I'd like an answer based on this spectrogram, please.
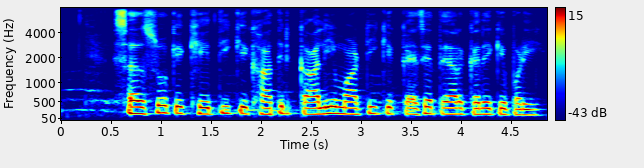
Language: Bhojpuri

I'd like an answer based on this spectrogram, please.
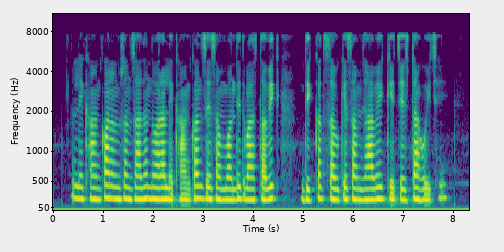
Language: Magahi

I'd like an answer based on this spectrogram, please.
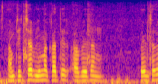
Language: Bhojpuri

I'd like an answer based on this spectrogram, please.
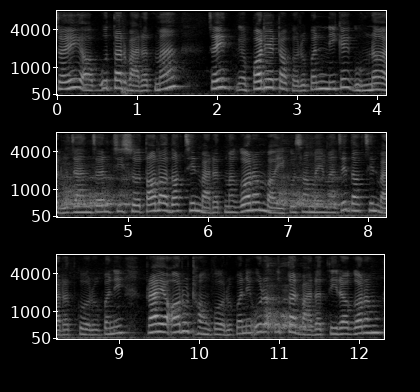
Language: Nepali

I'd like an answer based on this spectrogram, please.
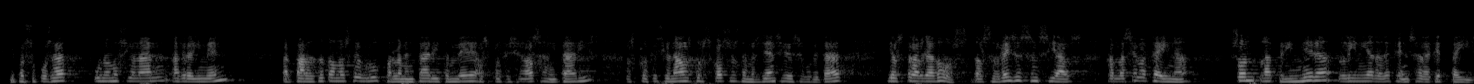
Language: Catalan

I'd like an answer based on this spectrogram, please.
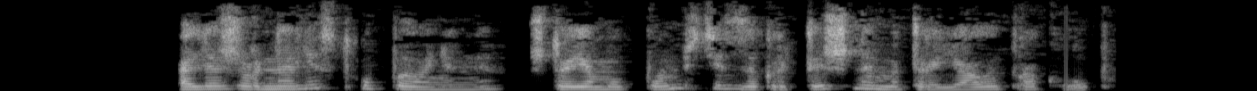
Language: Belarusian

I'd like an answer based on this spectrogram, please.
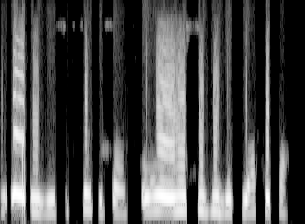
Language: Yoruba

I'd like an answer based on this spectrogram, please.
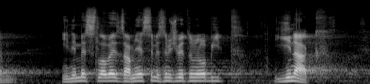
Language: Czech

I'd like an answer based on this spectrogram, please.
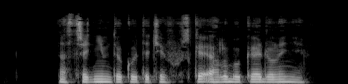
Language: Czech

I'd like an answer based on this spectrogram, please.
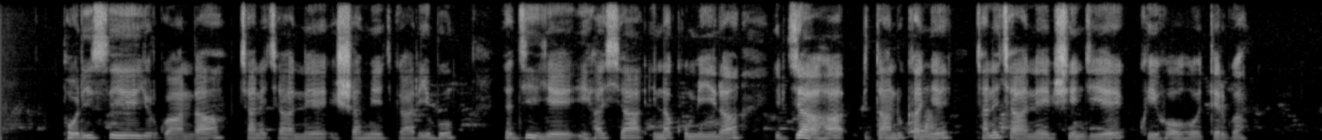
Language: Kinyarwanda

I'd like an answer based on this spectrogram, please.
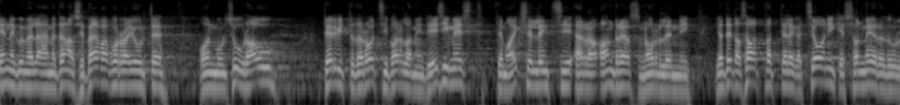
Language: Estonian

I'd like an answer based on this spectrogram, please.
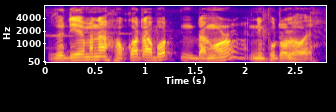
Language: Assamese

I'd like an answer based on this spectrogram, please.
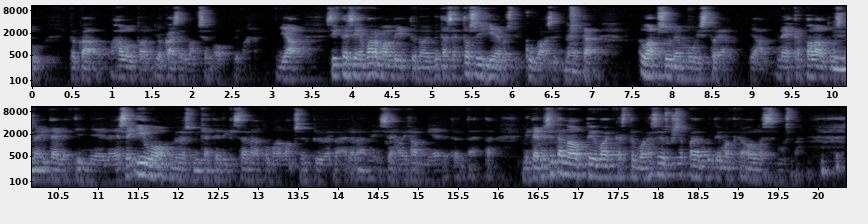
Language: Finnish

